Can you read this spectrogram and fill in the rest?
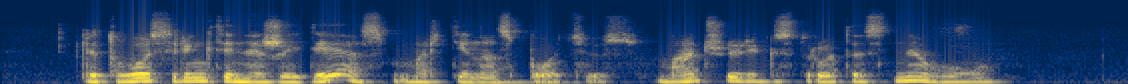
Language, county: Lithuanian, Vilnius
